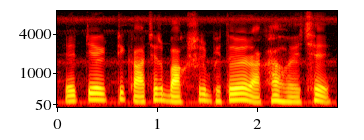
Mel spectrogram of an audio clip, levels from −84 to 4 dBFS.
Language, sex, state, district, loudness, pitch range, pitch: Bengali, male, West Bengal, Cooch Behar, -21 LUFS, 115-150 Hz, 135 Hz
